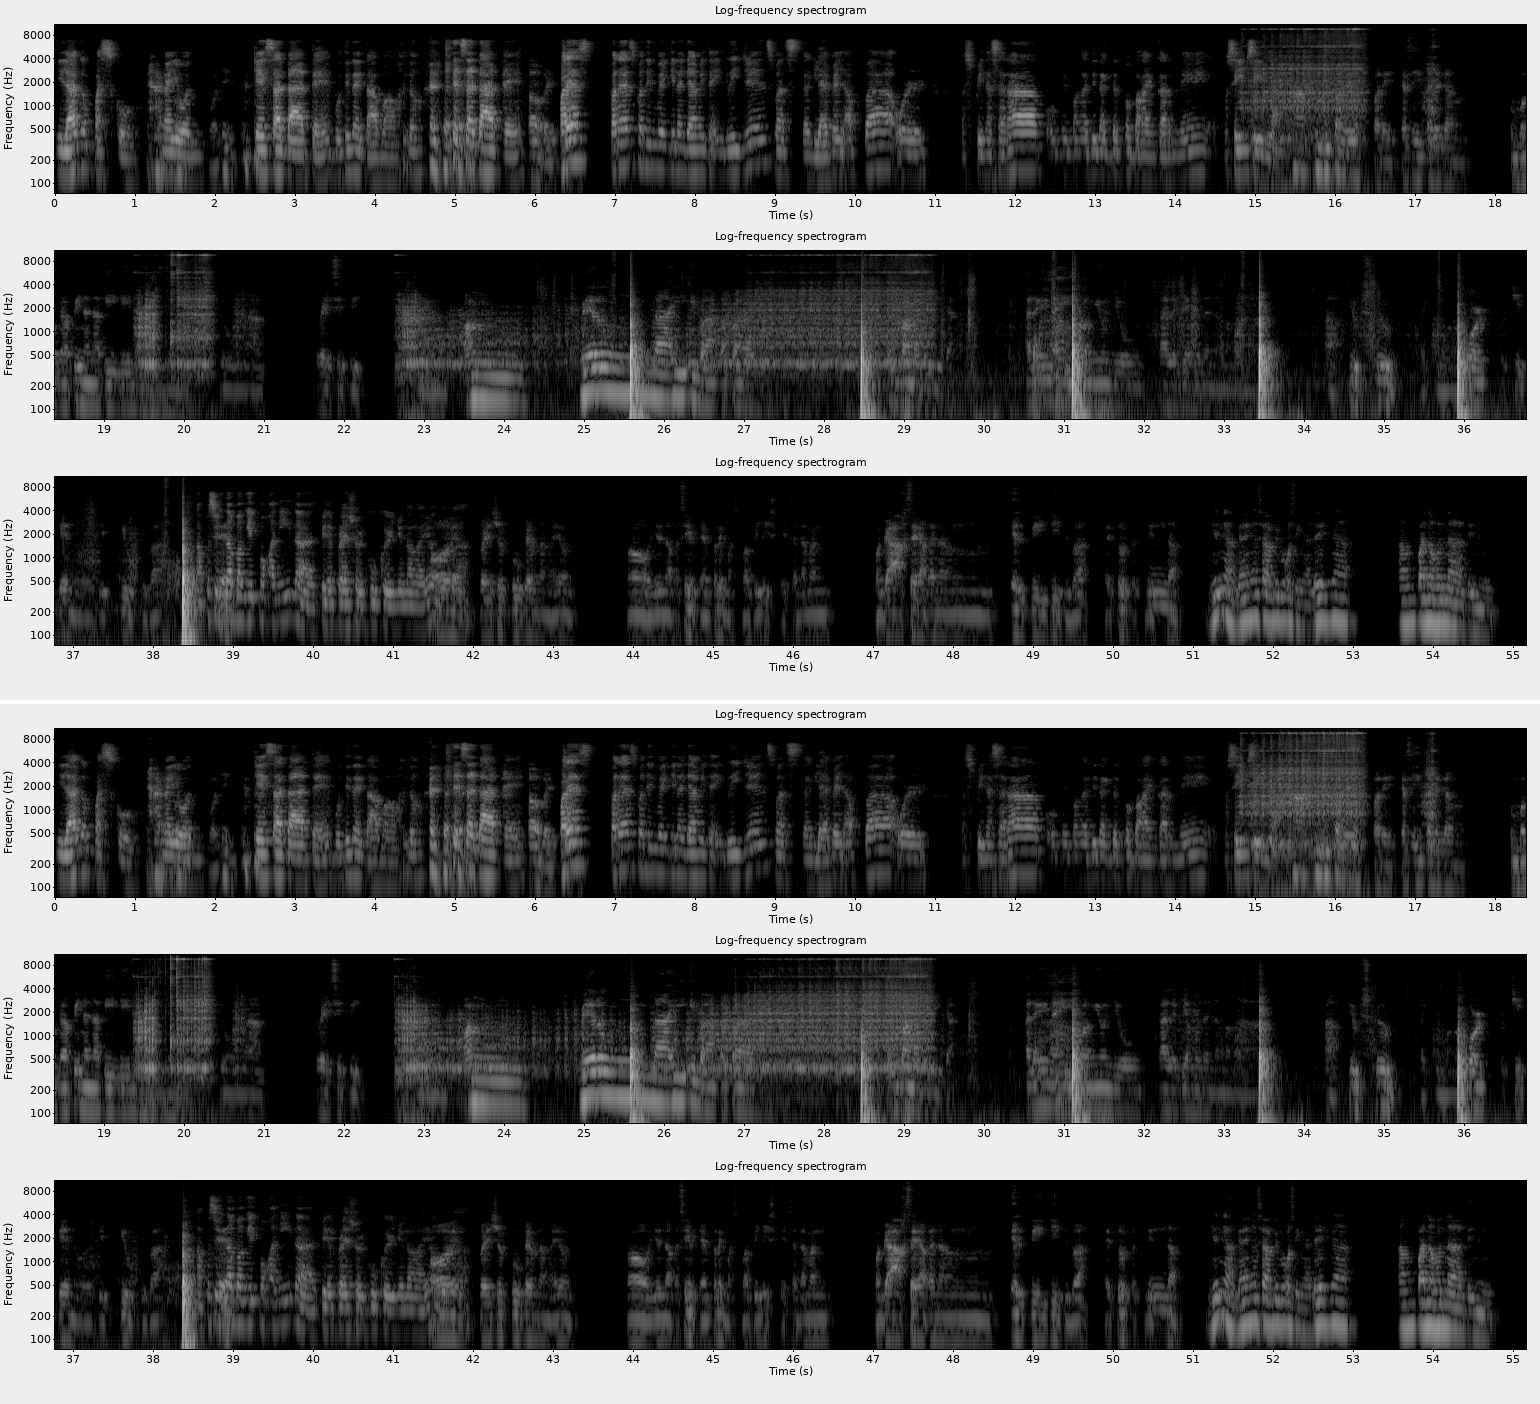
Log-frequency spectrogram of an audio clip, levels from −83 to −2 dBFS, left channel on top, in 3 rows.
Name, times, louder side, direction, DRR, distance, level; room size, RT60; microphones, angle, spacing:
voice 1, 0.0-1.0 1.3-1.8 2.5-4.7 5.0-5.8 6.3-6.7 6.9-10.9 11.3-15.4 22.9-23.3 30.7-31.1 38.5-41.9 50.4-50.8, left 3 dB, 60° left, -1 dB, 0.9 m, -45 dB
voice 2, 1.1-1.6 1.9-2.4 4.7-5.1 5.9-6.2 15.4-17.6 18.2-20.0 20.4-21.0 21.7-22.2 22.9-24.2 24.9-27.2 28.8-29.6 30.5-33.5 34.3-35.1 35.6-36.2 36.6-38.1 38.8-39.0 41.5-43.2 43.9-46.4 47.0-50.8 51.2-52.9 53.6-54.7, right 1 dB, 60° right, 1 dB, 0.9 m, -50 dB
Coin (dropping), 14.6-16.4 17.1-17.3 19.4-20.8 22.6-29.4, right 3 dB, 80° right, 0.5 m, -47 dB
sound 1, 24.4-25.0 25.3-26.3 27.0-32.7 33.0-34.0 34.7-35.0 35.6-36.4 36.9-37.3 37.7-38.7 38.9-39.0, left 5 dB, 85° left, 0.3 m, -36 dB
2.3 x 2.1 x 3.6 m, 0.29 s
head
